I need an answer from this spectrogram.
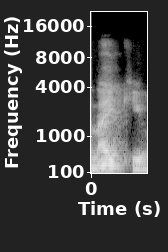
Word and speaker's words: Nike: Bueno, Nike o Nike, ¿verdad? Dependiendo de cómo lo quieran pronunciar.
